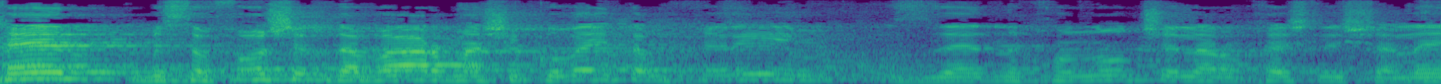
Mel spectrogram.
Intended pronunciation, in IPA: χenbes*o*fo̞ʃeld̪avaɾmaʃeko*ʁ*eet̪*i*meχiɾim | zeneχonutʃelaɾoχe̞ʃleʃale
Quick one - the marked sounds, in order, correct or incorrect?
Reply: correct, incorrect: v, incorrect: a

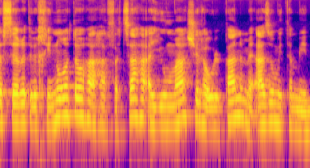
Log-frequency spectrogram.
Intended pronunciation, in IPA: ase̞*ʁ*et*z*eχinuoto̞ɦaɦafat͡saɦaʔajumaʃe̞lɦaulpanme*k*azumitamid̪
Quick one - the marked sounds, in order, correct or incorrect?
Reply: correct, incorrect: v, incorrect: ʔ

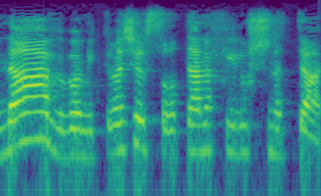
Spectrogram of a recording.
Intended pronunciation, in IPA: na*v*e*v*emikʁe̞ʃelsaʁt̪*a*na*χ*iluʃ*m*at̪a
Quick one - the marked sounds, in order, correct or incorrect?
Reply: correct, incorrect: b, correct, incorrect: f, incorrect: n

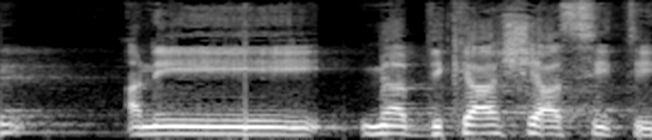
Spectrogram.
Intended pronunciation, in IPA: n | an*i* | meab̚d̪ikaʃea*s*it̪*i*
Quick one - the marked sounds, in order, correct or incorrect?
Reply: correct, correct, correct

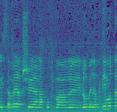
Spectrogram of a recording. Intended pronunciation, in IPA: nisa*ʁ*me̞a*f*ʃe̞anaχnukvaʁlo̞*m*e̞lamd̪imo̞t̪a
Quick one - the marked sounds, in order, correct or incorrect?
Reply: incorrect: none, incorrect: χ, correct

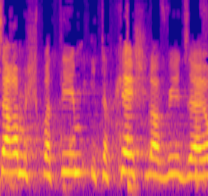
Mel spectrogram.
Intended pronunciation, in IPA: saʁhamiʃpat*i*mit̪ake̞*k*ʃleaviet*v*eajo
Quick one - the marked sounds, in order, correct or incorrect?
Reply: correct, incorrect: none, incorrect: z

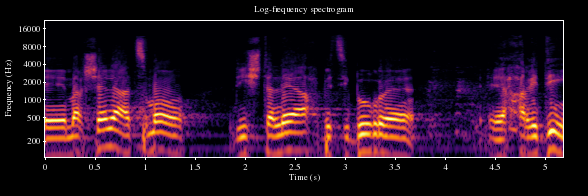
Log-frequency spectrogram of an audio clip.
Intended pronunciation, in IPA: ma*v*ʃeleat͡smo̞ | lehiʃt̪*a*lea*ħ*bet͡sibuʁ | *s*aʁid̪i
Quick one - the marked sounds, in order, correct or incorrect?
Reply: incorrect: ʁ, correct, correct, incorrect: ħ

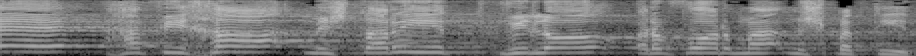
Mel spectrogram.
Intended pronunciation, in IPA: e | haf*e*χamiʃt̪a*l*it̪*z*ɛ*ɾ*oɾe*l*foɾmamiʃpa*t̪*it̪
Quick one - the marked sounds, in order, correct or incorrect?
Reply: incorrect: i, incorrect: ɾ, incorrect: v, incorrect: l, incorrect: none, correct

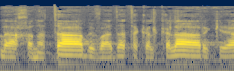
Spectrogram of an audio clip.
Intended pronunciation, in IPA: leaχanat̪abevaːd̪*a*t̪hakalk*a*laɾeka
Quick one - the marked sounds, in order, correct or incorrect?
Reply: correct, correct

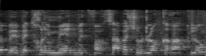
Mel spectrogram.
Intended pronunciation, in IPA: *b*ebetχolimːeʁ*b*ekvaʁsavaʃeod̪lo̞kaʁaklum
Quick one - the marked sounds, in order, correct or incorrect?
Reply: correct, correct

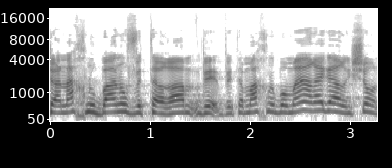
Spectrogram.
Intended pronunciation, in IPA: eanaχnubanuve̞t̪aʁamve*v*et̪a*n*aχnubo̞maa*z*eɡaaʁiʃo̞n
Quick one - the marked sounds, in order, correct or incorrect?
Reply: correct, incorrect: m, incorrect: ʁ

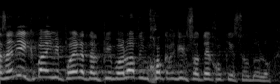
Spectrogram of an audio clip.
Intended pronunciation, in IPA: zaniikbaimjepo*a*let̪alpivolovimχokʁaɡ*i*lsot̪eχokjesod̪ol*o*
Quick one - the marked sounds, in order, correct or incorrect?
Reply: incorrect: e, correct, correct

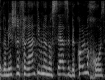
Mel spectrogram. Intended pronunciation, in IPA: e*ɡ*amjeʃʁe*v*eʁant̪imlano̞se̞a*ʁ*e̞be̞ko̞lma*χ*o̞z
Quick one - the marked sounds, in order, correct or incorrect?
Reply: correct, incorrect: f, incorrect: z, correct

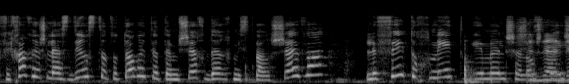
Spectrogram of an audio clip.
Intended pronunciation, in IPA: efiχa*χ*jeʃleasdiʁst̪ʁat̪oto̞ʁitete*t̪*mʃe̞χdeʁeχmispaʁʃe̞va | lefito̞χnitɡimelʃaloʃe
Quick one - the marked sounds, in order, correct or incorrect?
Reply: correct, incorrect: none

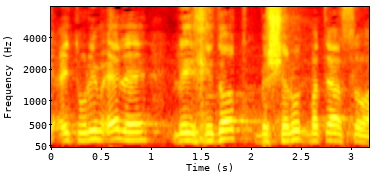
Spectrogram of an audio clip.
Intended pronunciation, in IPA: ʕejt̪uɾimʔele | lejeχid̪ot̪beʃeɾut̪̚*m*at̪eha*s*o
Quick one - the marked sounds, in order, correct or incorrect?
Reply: incorrect: b, correct

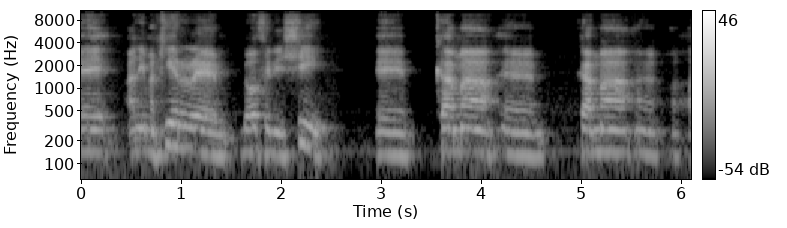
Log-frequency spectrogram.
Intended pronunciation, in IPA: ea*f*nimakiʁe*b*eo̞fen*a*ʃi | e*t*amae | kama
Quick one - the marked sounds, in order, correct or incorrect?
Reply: incorrect: none, correct, incorrect: i, incorrect: k

